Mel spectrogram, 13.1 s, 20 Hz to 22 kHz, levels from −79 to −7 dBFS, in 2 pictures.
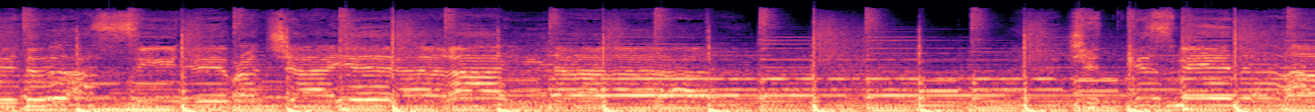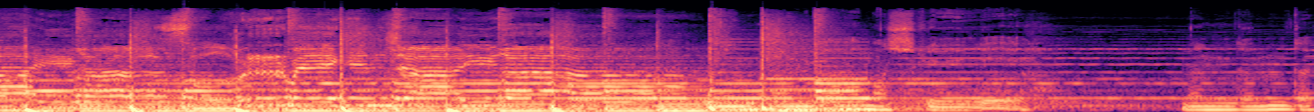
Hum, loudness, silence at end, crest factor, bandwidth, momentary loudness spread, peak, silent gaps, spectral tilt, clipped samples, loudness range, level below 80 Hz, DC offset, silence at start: none; -10 LUFS; 0 s; 10 dB; 17 kHz; 7 LU; 0 dBFS; none; -5.5 dB/octave; 0.3%; 2 LU; -18 dBFS; under 0.1%; 0 s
